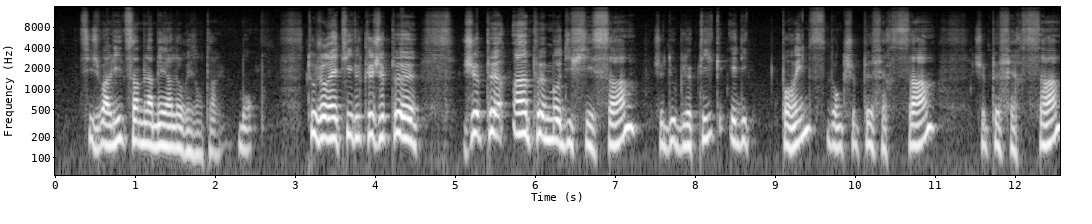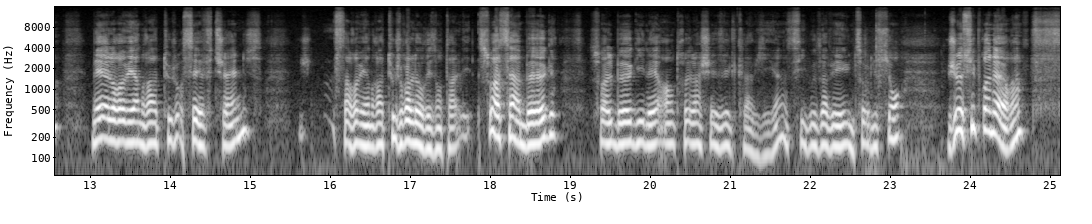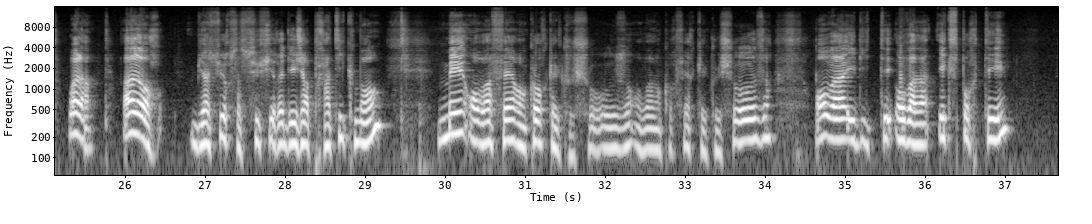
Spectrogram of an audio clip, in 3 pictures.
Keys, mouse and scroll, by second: 0.0-1.8 drag, 3.4-6.3 scroll down 2, 6.3 click, 7.2-9.6 drag, 9.6-17.3 drag, 17.3-18.2 scroll down 1, 18.8-24.1 drag, 24.2-25.1 scroll down 1, 25.1 scroll down 1, 25.4-27.0 drag, 27.0-27.6 scroll down 2, 27.6-35.8 middle drag, 35.8-37.6 drag.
